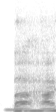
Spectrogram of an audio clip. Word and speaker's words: Baha: je ne sais pas, c'est un B-A-H-A, Baha. donc puisque oui, donc c'est Avec un difficile. Donc H en français, ce prononcé. serait, oui, en français, ce serait Baha.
